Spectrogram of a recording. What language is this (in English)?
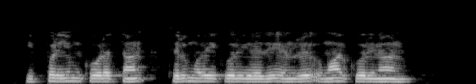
Tamil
